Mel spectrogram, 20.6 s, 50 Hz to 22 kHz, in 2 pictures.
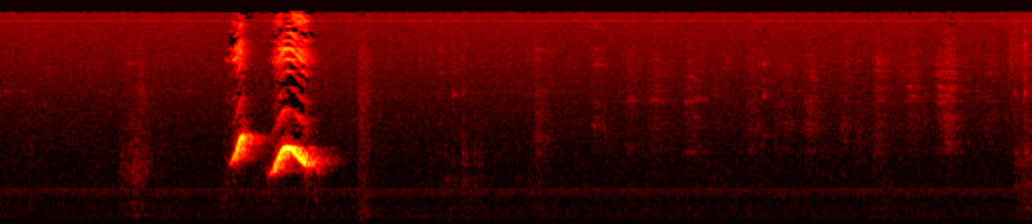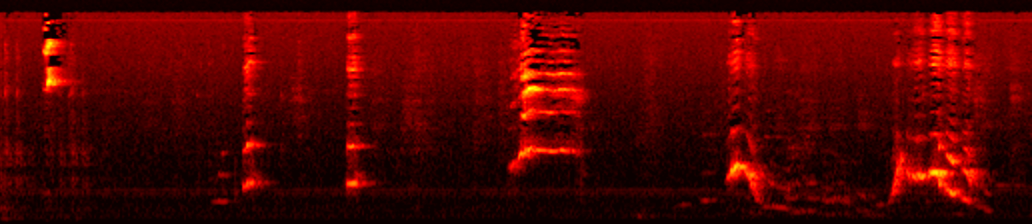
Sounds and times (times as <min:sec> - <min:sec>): Bird: 0:02.3 - 0:03.3, 0:10.8 - 0:11.2, 0:12.5 - 0:13.1, 0:13.8 - 0:14.1, 0:15.4 - 0:16.3, 0:17.6 - 0:18.0, 0:19.2 - 0:20.3.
